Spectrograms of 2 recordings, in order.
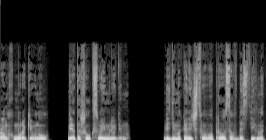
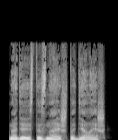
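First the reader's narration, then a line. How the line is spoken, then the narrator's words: Sighing. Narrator (Russian): вздохнул Белый Волк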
